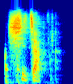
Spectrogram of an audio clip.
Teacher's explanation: Don't make any aspirated sound at the end. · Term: stopping sound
